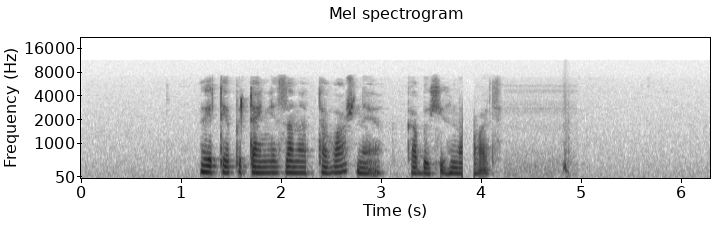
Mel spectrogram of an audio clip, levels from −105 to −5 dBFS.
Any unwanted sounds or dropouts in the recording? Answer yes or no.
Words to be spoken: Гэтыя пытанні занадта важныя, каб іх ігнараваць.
yes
